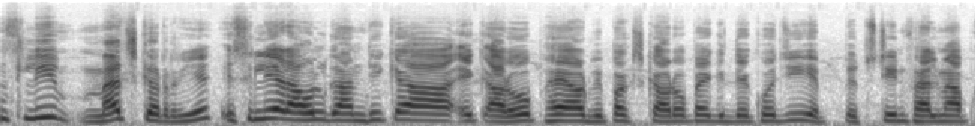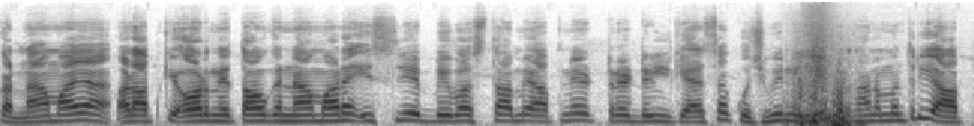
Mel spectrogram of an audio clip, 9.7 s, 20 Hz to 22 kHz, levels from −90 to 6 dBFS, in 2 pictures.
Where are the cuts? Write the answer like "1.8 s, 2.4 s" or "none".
1.1 s, 5.4 s, 9.0 s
